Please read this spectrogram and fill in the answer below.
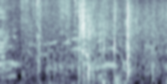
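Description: Fireworks going off: a few sharp bangs and cracks, the loudest about one and a half seconds in.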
